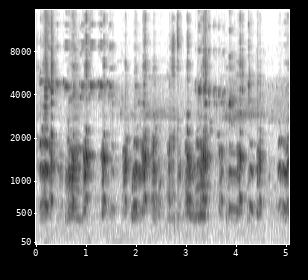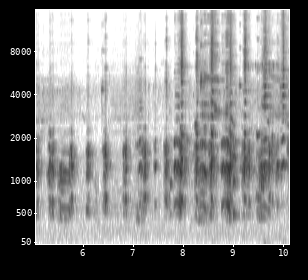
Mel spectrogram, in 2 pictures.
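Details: Many wild Canada geese calling in flight over open country in Canada, a continuous chorus of overlapping honks with faint higher yelps, thinning briefly near six seconds.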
